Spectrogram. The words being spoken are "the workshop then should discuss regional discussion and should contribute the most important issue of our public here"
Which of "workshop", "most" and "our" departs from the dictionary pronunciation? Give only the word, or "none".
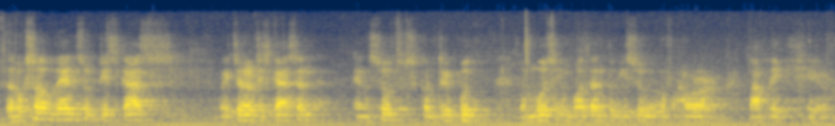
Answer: workshop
